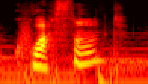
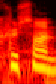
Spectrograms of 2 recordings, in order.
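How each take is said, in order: First: It begins with a 'kw' sound. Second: It begins with a 'kr' sound. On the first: This is the more realistic way. The speaker calls it right. "almost like it's a Q" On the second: This is the common way people say it. The speaker calls it wrong. "a lot of people say croissant"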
